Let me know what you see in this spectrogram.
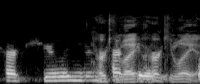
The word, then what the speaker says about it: Herculean: Am I saying it right? – Herculean, but, yes, Herculean.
